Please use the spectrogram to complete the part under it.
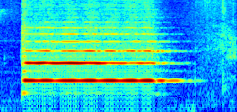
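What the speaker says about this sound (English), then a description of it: "Go ahead and take a moment to play your A flat." Flute holding a single sustained A flat for about a second, a steady bright tone that cuts off cleanly, close and alone.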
